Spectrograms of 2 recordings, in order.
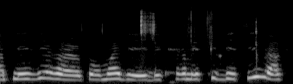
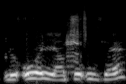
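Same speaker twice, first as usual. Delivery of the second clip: usual speaking voice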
